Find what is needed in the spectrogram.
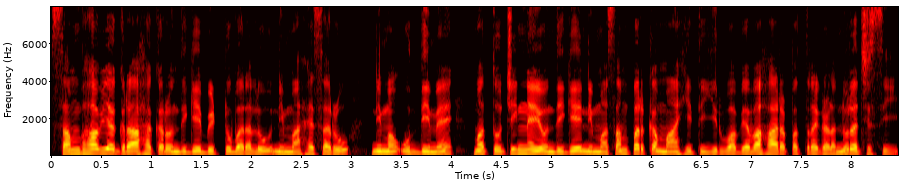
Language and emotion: Kannada, neutral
